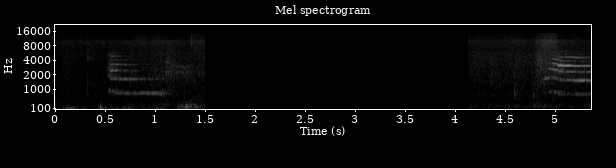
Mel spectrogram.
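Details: Maro, a neutered male Maine Coon, utters short meows, one dipping slightly in pitch, then a brighter rising meow after a pause, over low rustling household background noise.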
